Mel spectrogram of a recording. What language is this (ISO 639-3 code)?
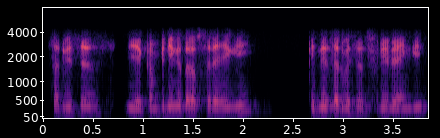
urd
